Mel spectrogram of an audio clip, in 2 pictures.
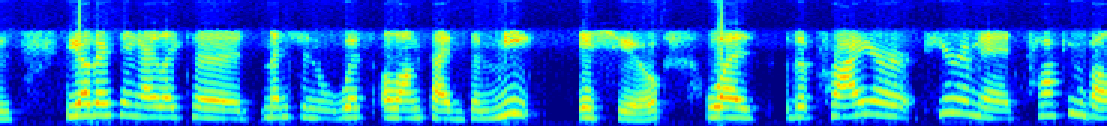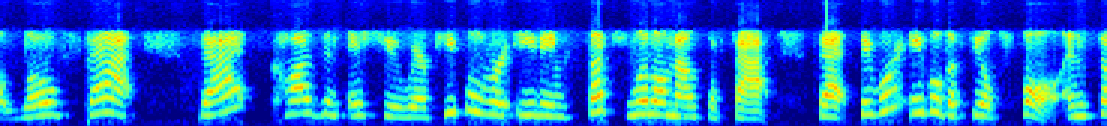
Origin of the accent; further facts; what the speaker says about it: Midwest, United States; also born or lived in Montana; I grew up in the Midwest before Montana, and so, I grew up rolling in wheat fields.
